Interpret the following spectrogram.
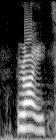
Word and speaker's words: write: Write, يكتب. وعندي W silent مش بتتنطق.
